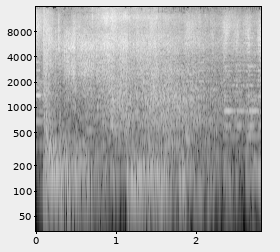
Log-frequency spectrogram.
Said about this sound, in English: The Nautilus shook from the explosions of the cannonballs in the water, but it went forward, ready to attack the enemy ship.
